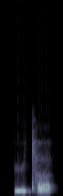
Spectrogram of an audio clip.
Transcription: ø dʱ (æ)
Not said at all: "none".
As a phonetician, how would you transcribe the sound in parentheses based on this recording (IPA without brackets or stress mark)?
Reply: a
